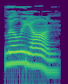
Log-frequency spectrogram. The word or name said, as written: liliane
